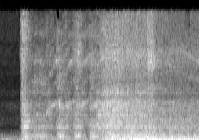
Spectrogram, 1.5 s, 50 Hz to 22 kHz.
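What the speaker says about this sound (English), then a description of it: "We're going to do a remote start" A 2017/2018 Nissan Altima SV starts by remote start: a brief cranking burst gives way to a steady, close engine idle that settles and holds.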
